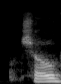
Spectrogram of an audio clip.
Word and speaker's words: Choeb: Please correct me if I'm pronouncing that wrong. Choeb, but it's totally fine.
